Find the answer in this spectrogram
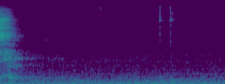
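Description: Quiet room tone with a few faint, scattered clicks, two of them close together past the middle.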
